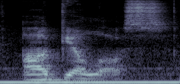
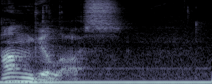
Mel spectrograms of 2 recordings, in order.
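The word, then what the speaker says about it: ἄγγελος: by side like this so there's this word angelos right okay alpha gamma gamma epsilon lambda omicron sigma okay so if you were to just pronounce this like you see here would be like agelos but when there's two gammas beside each other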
